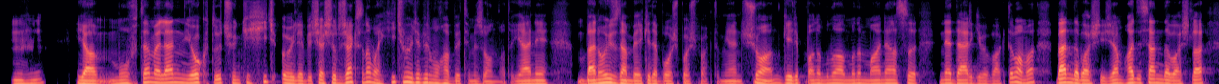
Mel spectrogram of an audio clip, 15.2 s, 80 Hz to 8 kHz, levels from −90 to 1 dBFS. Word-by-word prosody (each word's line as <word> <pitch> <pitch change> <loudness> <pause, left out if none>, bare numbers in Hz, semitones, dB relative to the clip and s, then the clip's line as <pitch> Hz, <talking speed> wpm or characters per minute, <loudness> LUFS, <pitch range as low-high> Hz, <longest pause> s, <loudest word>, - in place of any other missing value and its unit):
Hı 115 - -2
hı. 115 0 -1 0.5
Ya, 110 -2 +6
muhtemelen 120 +8 +1
yoktu 135 -1 +1
çünkü 120 -1 -6
hiç 135 +10 -5
öyle 110 -4 +2
bir 110 - -4
şaşıracaksın 130 +7 0
ama 135 -8 +1
hiç 165 - -5
öyle 150 -3 +3
bir 140 - +3
muhabbetimiz 100 -5 -3
olmadı. 90 0 -8
Yani 105 +2 +1 0.4
ben 110 +2 +4
o 130 +2 +6
yüzden 120 -5 +3
belki 105 +2 0
de 100 -3 -1
boş 100 -1 -4
boş 100 -1 -7
baktım. 95 +2 -11
Yani, 100 -1 -3
"Şu 125 +7 0
an 110 +2 +2
gelip 120 -1 0
bana 115 0 -1
bunu 120 +1 -1
almanın 115 0 0
manası 115 +1 -1 0.3
ne?" 120 0 0
der 115 0 +3
gibi 110 -2 -6
baktım 105 +10 -3
ama 145 +2 0 0.3
"Ben 145 0 +7
de 120 -2 +4
başlayacağım, 115 +2 0
hadi 135 +1 +2
sen 135 0 +1
de 120 - +3
başla, 120 +4 0
115 Hz, 175 wpm, -24 LUFS, 105-130 Hz, 0.5 s, Ben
